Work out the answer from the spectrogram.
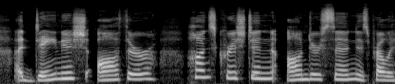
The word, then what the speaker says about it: Andersen: I say Hans Christian Anderson because we have a lot of Andersons who live in the states and that's how we pronounce that last name so it was called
